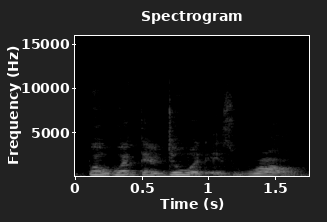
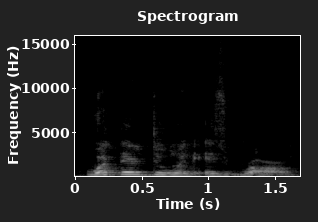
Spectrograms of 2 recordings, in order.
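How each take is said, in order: First: Said in the usual way. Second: Slow repeat with weight on "they're"; emphatic repeat. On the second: Real, not acted. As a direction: lean on "they're" in "What they're doing is wrong".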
